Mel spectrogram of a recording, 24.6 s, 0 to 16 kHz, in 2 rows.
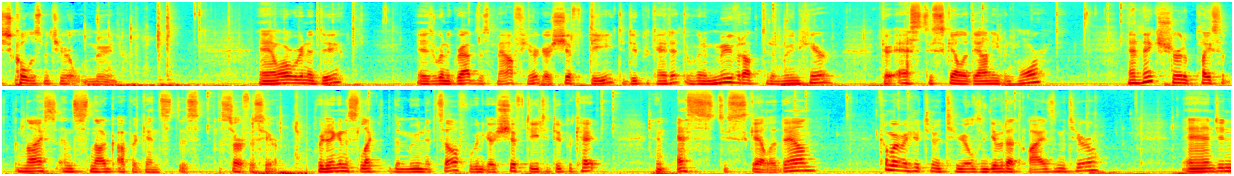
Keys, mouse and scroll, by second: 1.2 o, 1.7 Return, 3.3-4.7 shift+middle drag, 4.7 click, 5.1-5.7 scroll up 1, 5.7 shift+d, 7.7 click, 7.8-8.4 shift+scroll up 2, 7.9-9.8 shift+middle drag, 8.7 s, 9.8 click, 10.0 g, 11.2 click, 11.6 KP_3, 12.5 g, 14.3 click, 14.9 KP_1, 15.1 alt+a, 15.3-15.9 middle drag, 15.3-15.9 scroll up 2, 15.9 click, 16.2-17.6 scroll down 1, 17.6 shift+d, 18.4 click, 18.8 s, 20.4 click, 21.3-24.5 drag, 23.2 KP_3, 23.8 scroll up 1, 24.0 g.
